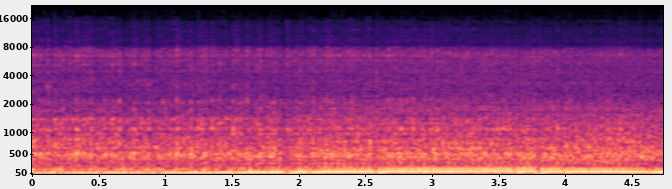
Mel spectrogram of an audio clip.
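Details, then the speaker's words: 1997 Mitsubishi Eclipse GSX first start after sitting almost five years, with new alternator, thermostat and cap and the exhaust reconnected: low, slightly uneven idle that wavers then smooths out; owner notes obvious vacuum leaks. "Started up nice and easy, running a little rough now. Much quieter since the exhaust is hooked up."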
